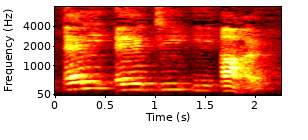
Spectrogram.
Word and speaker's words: later: So its pronunciation is later. Here you find that R is mentioned in bracket, means that R sound is hidden, that is pronounced, but it is pronounced very little.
